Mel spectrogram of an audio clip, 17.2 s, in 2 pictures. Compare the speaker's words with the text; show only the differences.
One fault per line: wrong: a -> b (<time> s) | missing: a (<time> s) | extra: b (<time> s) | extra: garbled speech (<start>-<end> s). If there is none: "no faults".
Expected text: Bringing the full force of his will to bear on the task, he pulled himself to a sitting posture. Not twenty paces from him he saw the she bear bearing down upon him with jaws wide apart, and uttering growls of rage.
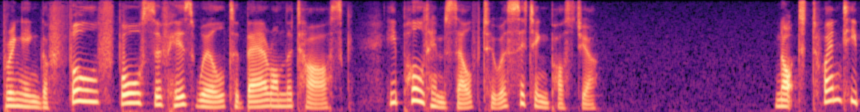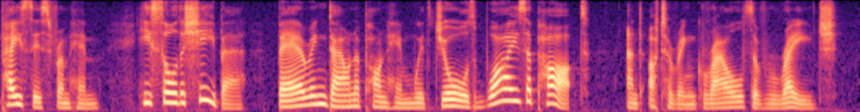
wrong: wide -> wise (13.4 s)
